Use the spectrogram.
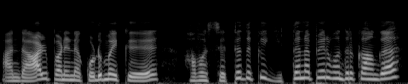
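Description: Listening to the speech recording, nothing stood out as a technical problem at any point.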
